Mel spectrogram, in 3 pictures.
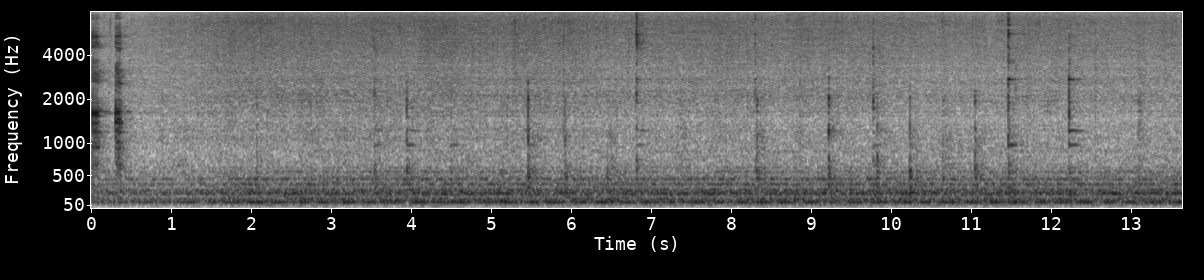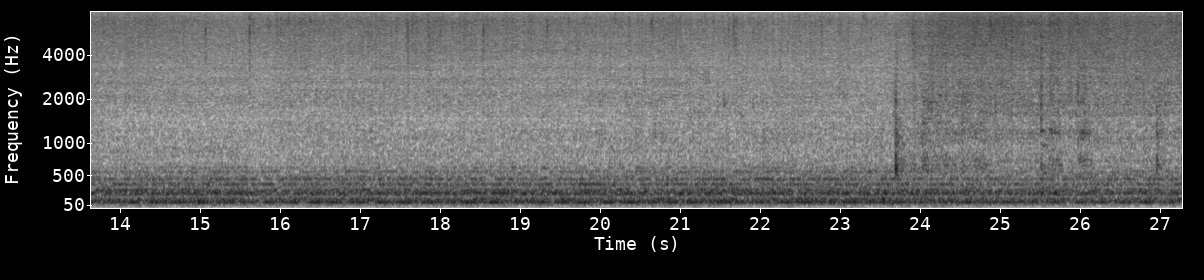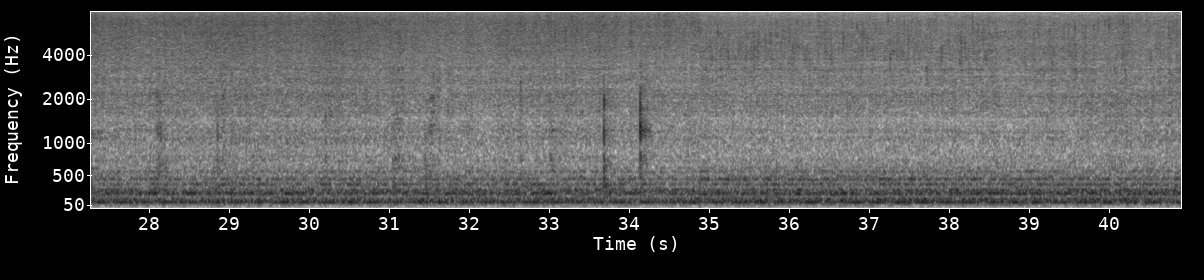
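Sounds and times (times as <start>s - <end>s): vegetables sizzling in a pan: 0.0s - 40.9s
spatula stirring and scraping: 23.7s - 34.3s.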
